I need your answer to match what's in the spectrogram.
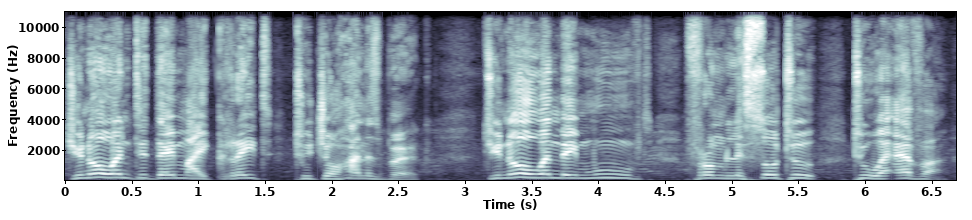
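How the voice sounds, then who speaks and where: Passionate South African man, bright and gravelly. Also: high voice, normal speed. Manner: passionate, preachy, switches into isiZulu. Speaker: motivational speaker. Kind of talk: motivational monologue.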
